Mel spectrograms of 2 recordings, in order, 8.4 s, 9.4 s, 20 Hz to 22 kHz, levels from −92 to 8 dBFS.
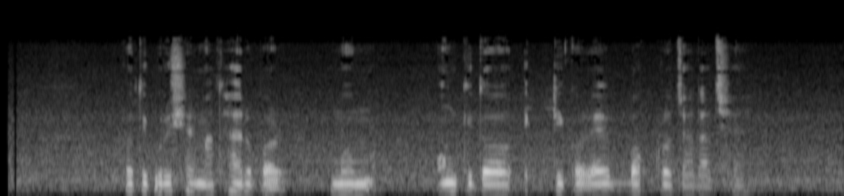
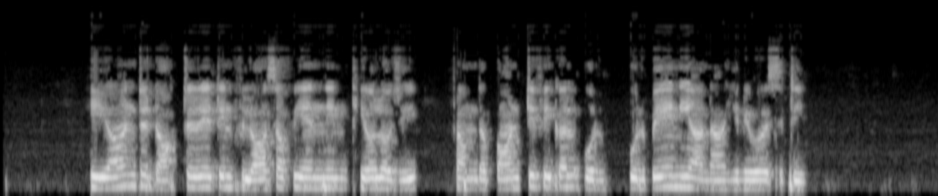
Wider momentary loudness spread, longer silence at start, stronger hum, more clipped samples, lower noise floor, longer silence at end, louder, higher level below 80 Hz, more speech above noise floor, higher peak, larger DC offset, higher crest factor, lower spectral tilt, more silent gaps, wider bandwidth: first, 24 LU vs 5 LU; second, 0.15 s vs 0.9 s; neither; neither; second, -48 dBFS vs -59 dBFS; second, 0 s vs 1.35 s; second, -27 LUFS vs -13 LUFS; second, -70 dBFS vs -56 dBFS; second, 22 dB vs 47 dB; second, -10 dBFS vs 0 dBFS; neither; about the same, 18 dB vs 14 dB; about the same, -5 dB/octave vs -5.5 dB/octave; neither; first, 11 kHz vs 9 kHz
